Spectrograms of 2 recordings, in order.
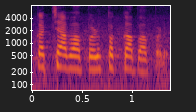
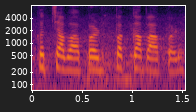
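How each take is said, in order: Both takes have the same delivery.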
